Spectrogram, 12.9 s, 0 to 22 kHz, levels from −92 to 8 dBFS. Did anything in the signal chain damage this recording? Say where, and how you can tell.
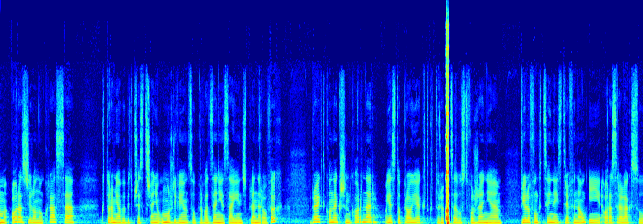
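Yes. The codec stage was fed damaged data in a compressed stream: corrupted bytes in the encoded file sent the decoder out of sync, so it misread those frames and then hunted for the next valid frame header before resuming. You can hear this as a brief disruption from 8.87 to 9.01 s, and a shorter one from 11.74 to 11.78 s.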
